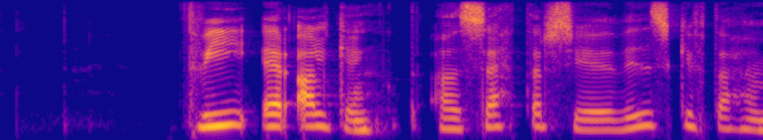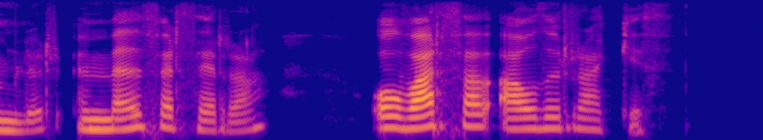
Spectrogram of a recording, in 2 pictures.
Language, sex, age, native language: Icelandic, female, 40-49, Icelandic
